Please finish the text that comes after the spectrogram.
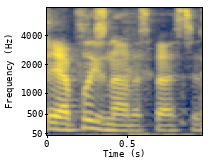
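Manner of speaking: ordinary talk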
